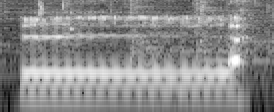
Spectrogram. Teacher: Se infatti provi a pronunciare una L, ti accorgi che la parte anteriore della lingua è appoggiata al palato e che l'aria esce ai lati della lingua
